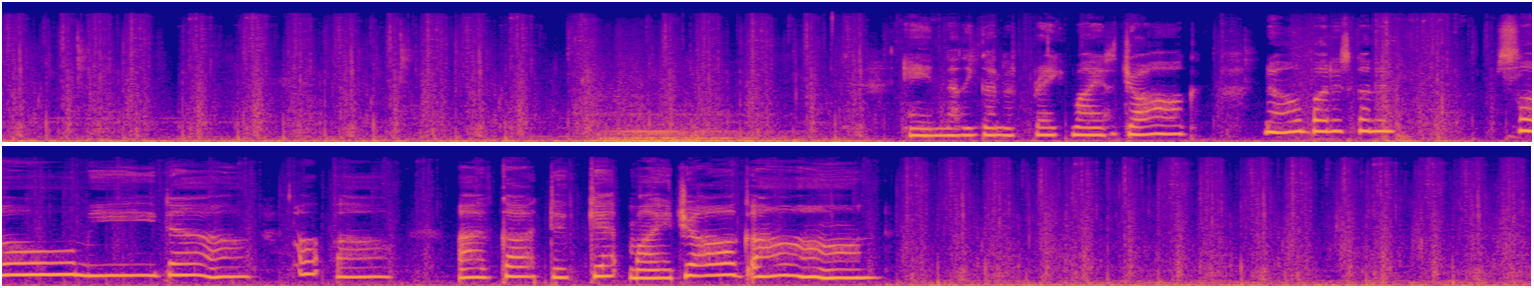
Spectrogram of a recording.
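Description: Footsteps thud steadily on hard stone.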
